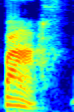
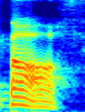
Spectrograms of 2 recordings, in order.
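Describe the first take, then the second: First: It is said in a northern English accent. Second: It is said in a South Wales Valleys accent. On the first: This is how someone from the north says it. "My husband, who is from the north, ... says Bath" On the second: This is how people from the Valleys say it. "in the South Wales Valleys, you say Bath"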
